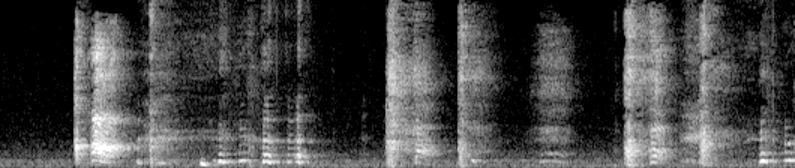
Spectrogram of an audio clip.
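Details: A young boy gives short, forced, playful coughs in bursts while playing with his sister. This is voluntary fake coughing, not illness; he will do it all day.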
